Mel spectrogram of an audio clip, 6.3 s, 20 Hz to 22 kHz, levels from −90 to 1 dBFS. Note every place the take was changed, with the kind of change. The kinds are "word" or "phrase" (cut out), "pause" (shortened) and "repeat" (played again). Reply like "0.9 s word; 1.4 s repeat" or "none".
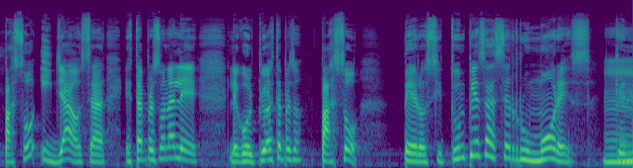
none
